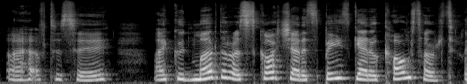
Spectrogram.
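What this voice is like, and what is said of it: Attempted Scottish accent. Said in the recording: “say, I think, in a Scottish accent? ... I deeply apologize to any Scottish listeners”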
